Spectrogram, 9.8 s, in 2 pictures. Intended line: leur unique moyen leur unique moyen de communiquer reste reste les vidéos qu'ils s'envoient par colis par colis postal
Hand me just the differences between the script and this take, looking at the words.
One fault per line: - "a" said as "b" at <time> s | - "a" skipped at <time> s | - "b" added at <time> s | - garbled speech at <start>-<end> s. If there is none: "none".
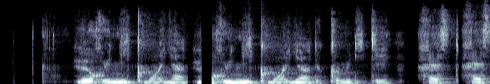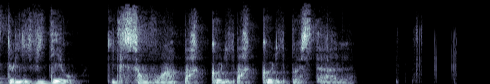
none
